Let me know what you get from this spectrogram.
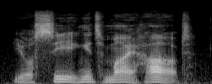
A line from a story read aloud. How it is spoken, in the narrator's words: Siddhartha spoke sadly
